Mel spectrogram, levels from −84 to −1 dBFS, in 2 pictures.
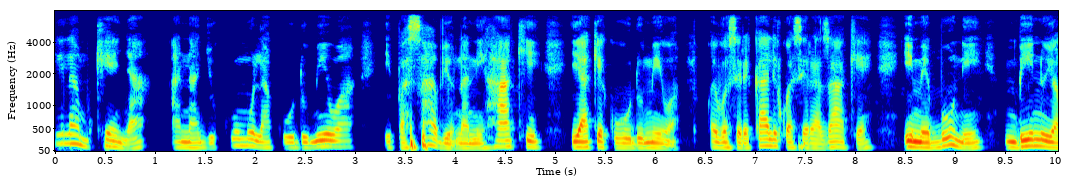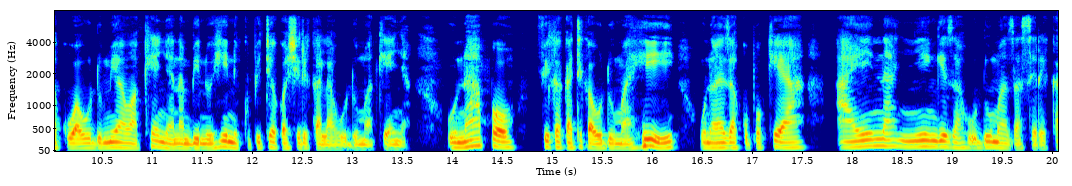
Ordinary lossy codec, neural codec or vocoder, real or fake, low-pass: MP3, 64 kbps; none; real; 7.2 kHz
